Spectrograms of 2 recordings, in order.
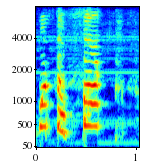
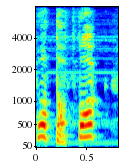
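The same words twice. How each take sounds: First: Very high, loud panicked squeal; hammed-up terrified comic's shriek; Kevin Hart scared. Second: Loud, pitched-up outburst; indignant shout. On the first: Nervous man with guns pointed at him, squealing in mock terror. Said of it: "Kevin Hart when he's really scared". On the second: Retold or imitated. Man with guns pointed at him, first version, shouted indignantly. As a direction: shout it in bold disbelief. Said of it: "it sounds more like Kevin Hart".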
